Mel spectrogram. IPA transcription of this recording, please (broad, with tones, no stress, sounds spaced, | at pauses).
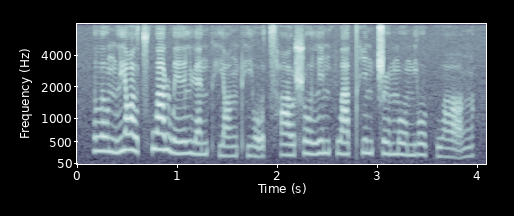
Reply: l ɤ˥˧ ŋ l j ɑ˥˩ ʊ̯ t͡sʰ w ä˥ ɻ w e˧˥ ɪ̯ l ɥ ɛ˧˥ n pʰ j ɑ˧˥ ŋ pʰ j o̰˨˩ ʊ̯ t͡sʰ ɑ˥ ʊ̯ ʂ o˥˩ ʊ̯ l i˥ n f w ä˥ t̪ʰ i˥ n ʈ͡ʂ ɻ̩˥ m o˥˧ ʊ̯ m j o˥˩ ʊ̯ k w ɑ̰˨˩˦ ŋ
